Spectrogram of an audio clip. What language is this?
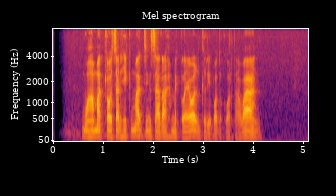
Sundanese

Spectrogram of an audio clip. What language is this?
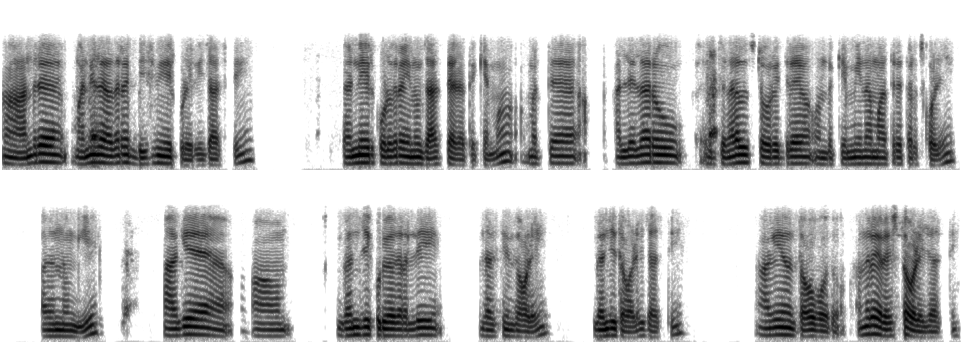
Kannada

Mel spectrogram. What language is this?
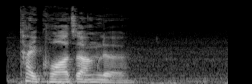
Chinese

